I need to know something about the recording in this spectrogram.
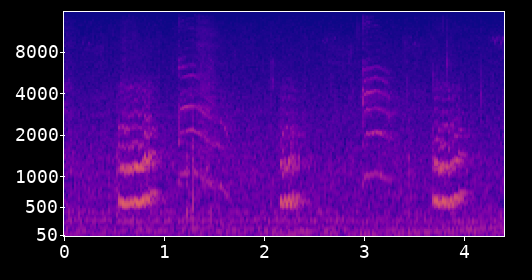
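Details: Mother tabby cat calling to her kittens with a quick run of short chirpy meows, some rising and some falling, about four in four seconds, indoors with low hum.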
